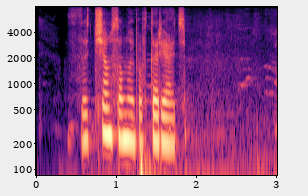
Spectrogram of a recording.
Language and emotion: Russian, angry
